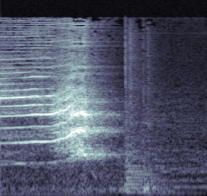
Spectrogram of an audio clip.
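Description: A high, sustained instrumental note from the opera's chamber ensemble, held steady, then bending upward and breaking off about a second in. It is followed by a brief low note, and then near-quiet.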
